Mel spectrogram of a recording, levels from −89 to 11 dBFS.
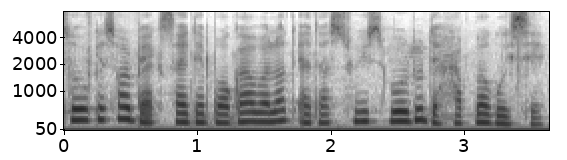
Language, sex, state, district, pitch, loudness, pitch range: Assamese, female, Assam, Kamrup Metropolitan, 225 Hz, -14 LUFS, 205-250 Hz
